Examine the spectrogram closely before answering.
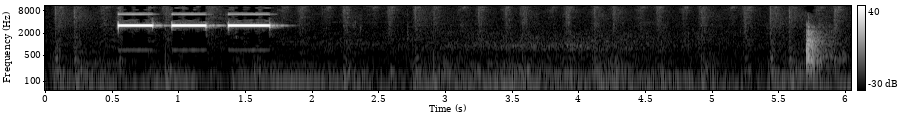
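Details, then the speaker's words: ELRO Connects water leak alarm being paired to the K1 connector by touching its contacts with wet fingers; three short high-pitched beeps, each about a third of a second, in a quiet room; normal pairing signal. "I connected them and you hear the beep already but you can do is you can make your fingers a little bit wet to make sure that the connection is very powerful and you try to produce three short beeps"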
